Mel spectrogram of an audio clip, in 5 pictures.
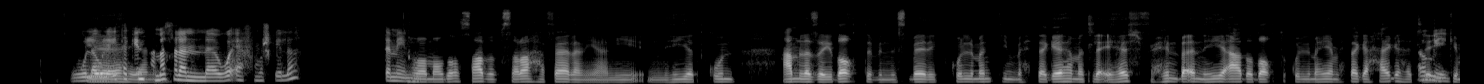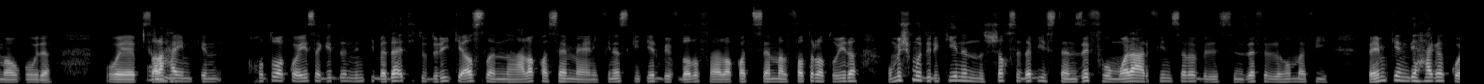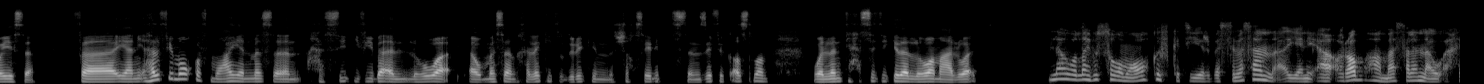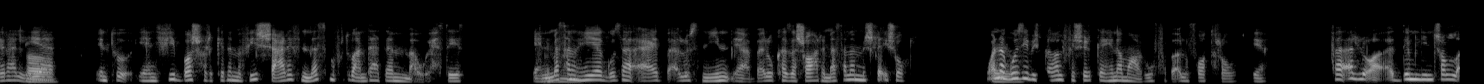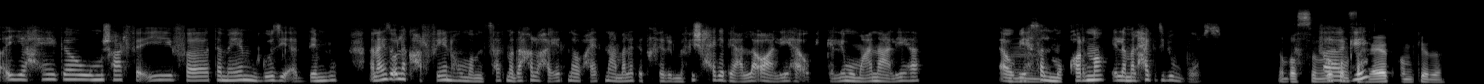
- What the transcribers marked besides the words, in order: tapping
- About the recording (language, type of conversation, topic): Arabic, advice, إزاي بتحس لما ما بتحطّش حدود واضحة في العلاقات اللي بتتعبك؟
